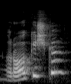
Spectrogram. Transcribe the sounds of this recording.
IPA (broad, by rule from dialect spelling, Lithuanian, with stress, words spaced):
ˈroːkʲɪʃʲkʲɪn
